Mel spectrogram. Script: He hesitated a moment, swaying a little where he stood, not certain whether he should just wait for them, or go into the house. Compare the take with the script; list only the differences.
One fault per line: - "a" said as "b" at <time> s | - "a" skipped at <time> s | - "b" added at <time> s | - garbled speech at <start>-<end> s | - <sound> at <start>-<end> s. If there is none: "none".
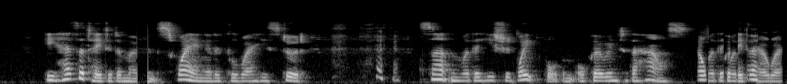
- dropout at 1.4-1.5 s
- "not" skipped at 3.0 s
- laugh at 3.3-4.0 s
- "just" skipped at 5.2 s
- garbled speech at 7.0-7.8 s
